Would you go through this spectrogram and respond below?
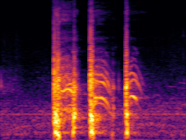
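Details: An adult demonstrates cough etiquette with three short, forceful voluntary coughs, head bowed and coughing into the raised left arm toward the armpit.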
